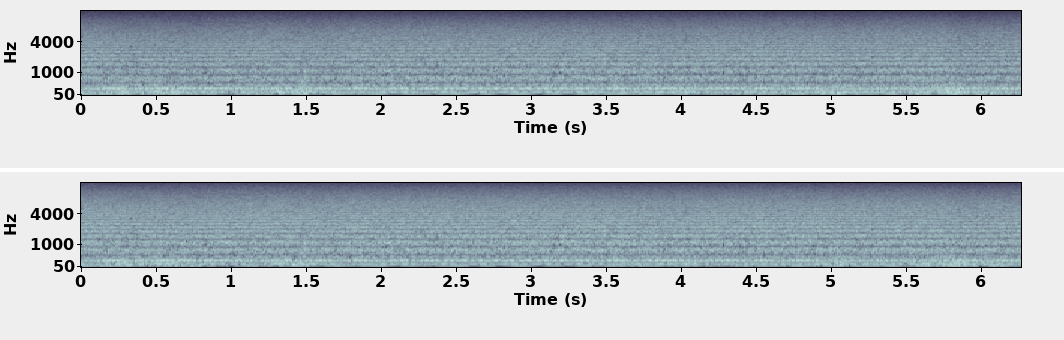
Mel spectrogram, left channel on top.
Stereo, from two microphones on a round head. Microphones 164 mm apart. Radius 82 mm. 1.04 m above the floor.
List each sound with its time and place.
0.0 s a drone: 25° right (ahead or behind); by 6.3 s 20° right (ahead or behind)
